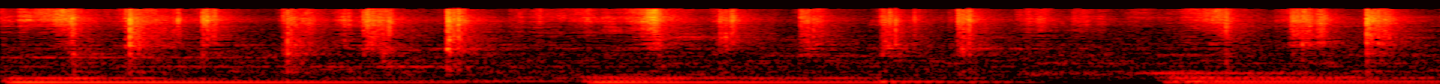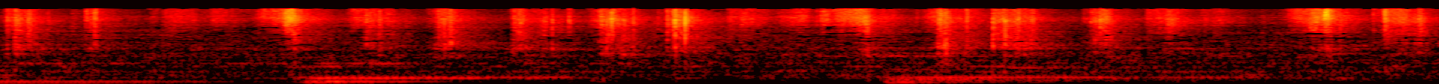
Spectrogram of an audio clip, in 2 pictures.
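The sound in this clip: Shuffling of a separate deck of playing cards: many quick, crisp riffling flicks and papery snaps in an uneven flow that runs through the whole clip, with a low steady drone beneath.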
